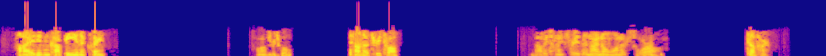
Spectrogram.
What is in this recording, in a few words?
Sheriff, scanner P25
